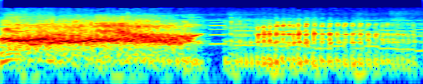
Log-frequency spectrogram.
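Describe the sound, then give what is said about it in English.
A man's voice imitates the growl of a bear that guards a vault: a loud, rough, sustained roar that breaks briefly, then returns as a lower, rumbling, pulsing growl. “He says, can you growl like a bear?”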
